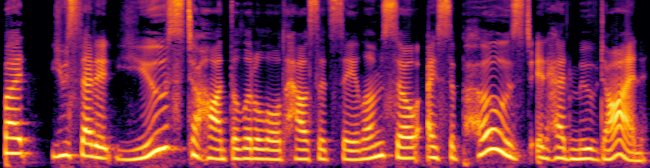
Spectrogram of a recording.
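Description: A woman's voice: medium pitch, lively intonation, unhurried, close to an everyday voice. An actress playing a playful, eager American woman listening to a ghost story in a radio play, inquisitive and theatrical. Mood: curious.

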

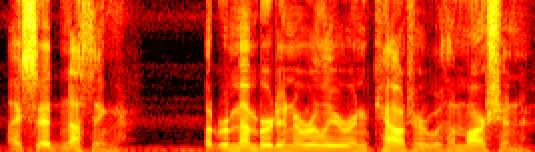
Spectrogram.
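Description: A man narrating dramatic first-person horror fiction in a measured, deliberate, articulate manner. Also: medium pitch, fairly bright tone, slight background noise. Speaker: storyteller.

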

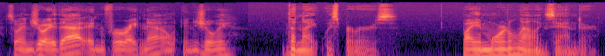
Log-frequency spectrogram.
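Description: Creaky-voiced man co-hosting a podcast. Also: fairly low pitch, moderate pace, darkish tone, dry recording. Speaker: podcast co-host and writer. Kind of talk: casual chat.

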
